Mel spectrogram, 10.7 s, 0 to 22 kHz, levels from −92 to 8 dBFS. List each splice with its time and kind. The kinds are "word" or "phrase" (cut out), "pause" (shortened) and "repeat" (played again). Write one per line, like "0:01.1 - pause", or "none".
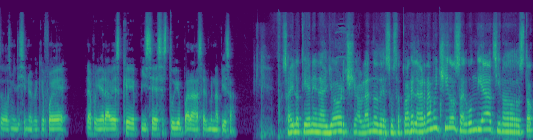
none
